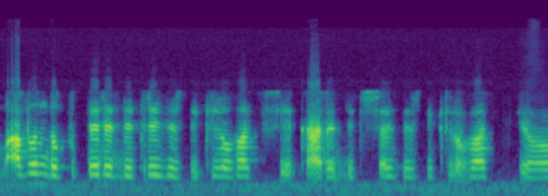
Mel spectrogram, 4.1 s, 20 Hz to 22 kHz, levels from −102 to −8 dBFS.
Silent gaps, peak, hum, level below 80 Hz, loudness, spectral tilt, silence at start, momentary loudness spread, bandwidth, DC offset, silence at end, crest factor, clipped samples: none; -4 dBFS; none; -64 dBFS; -28 LUFS; -5 dB/octave; 0.05 s; 12 LU; 11.5 kHz; under 0.1%; 0 s; 24 dB; under 0.1%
